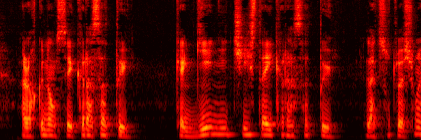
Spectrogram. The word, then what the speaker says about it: красоты: Tu as mal prononcé, tu as dit красоты. Alors que non, c'est красоты.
